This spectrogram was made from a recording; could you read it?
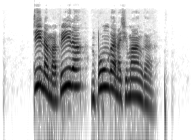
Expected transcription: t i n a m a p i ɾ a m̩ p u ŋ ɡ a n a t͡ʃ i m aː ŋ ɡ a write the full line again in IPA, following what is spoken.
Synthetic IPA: t i n a m a p i ɾ a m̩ p u ŋ ɡ a n a t͡ʃ i m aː ŋ ɡ a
